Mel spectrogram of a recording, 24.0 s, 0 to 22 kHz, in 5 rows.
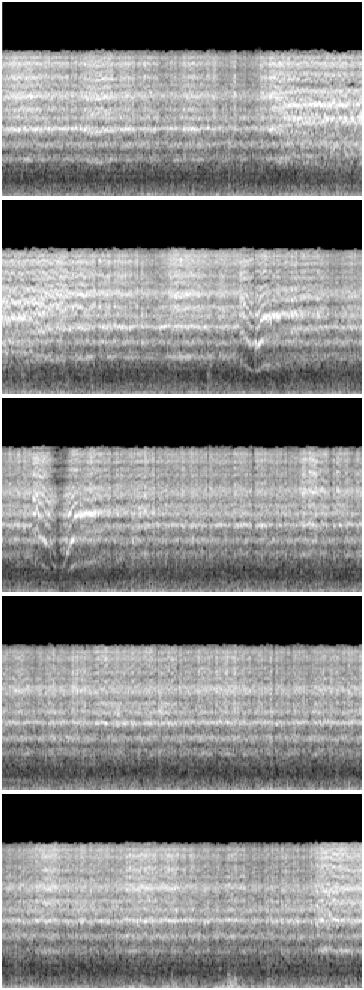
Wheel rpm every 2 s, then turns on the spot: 200, 200, 190, 200, 170, 160, 200, 200, 200, 200, 200, 200.
none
